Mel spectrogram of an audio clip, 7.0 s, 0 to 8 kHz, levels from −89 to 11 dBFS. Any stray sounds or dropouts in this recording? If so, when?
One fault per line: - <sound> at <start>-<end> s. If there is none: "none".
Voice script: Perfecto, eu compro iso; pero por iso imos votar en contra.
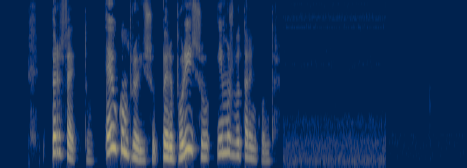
none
